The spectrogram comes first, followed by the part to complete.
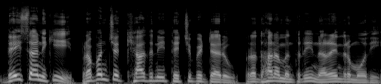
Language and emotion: Telugu, neutral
